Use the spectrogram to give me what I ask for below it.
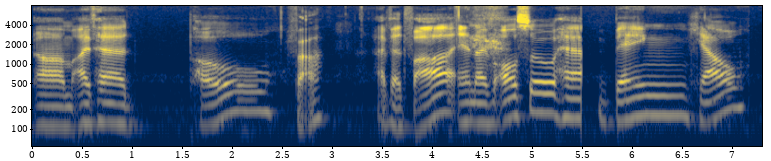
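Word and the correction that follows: bánh xèo: I can spell it out to you. It's B-A-N-H and then X-E-O. – Oh, it's banseo.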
